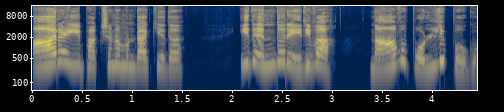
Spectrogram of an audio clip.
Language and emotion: Malayalam, angry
